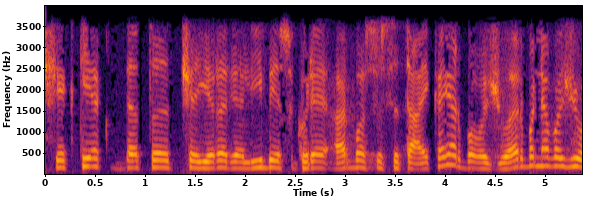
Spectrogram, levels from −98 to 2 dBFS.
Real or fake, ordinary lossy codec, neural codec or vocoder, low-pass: real; AAC, 24 kbps; none; 3.6 kHz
